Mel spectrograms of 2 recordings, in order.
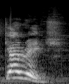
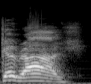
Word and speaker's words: garage: That's garage, not garage.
